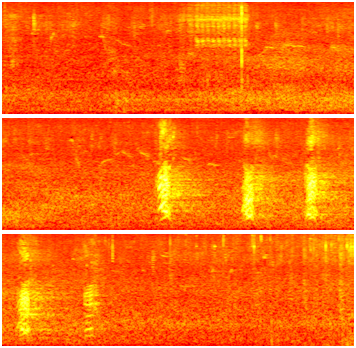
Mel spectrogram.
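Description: A dog barking five times in quick succession, about two-thirds of a second apart, the last bark fainter.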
